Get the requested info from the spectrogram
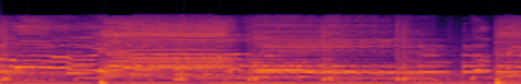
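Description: Gospel music: a choir singing held notes with vibrato over a steady bass accompaniment.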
